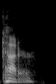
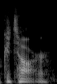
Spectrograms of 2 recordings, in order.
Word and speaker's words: Qatar: mediated through parties in Cutter or Qatar you can pronounce that one either way I have looked that one up and so we're involved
